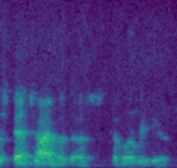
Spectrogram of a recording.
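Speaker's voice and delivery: ordinary talk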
